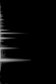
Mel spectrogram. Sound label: BANANA BELL; AKAI S6000 CD-ROM - Ultimate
